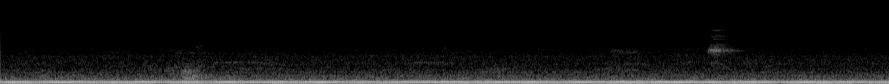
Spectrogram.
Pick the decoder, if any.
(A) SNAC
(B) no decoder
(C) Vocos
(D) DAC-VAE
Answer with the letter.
B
